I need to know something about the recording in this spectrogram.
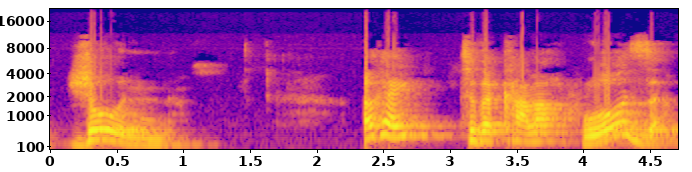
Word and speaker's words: rose: Okay, to the color rose. Rose. If you can't say rose, like the way I say it, you can say rose.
